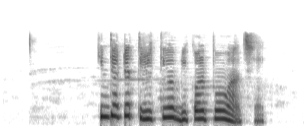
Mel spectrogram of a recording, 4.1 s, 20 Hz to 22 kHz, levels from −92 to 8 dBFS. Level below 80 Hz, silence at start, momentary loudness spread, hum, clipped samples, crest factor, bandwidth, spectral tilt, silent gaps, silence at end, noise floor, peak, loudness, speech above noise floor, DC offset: -60 dBFS; 1.35 s; 13 LU; none; under 0.1%; 16 dB; 7.6 kHz; -6 dB/octave; none; 0.55 s; -73 dBFS; -2 dBFS; -16 LUFS; 57 dB; under 0.1%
